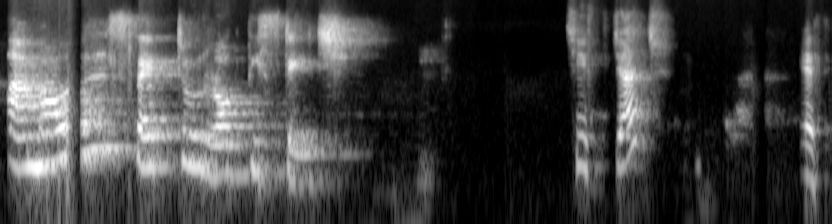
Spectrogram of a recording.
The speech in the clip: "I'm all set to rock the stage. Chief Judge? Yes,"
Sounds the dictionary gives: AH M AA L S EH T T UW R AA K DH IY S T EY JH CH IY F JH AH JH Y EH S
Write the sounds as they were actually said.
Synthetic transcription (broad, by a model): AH M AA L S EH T T UW R AA K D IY S T EY JH CH IY F JH AH JH Y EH S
